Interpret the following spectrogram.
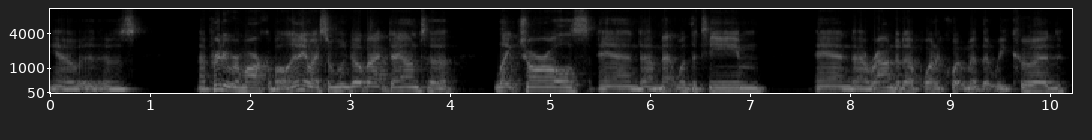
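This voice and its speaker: A man's voice: mid-range voice, a bit bright, rough recording. A man speaking at a conference, telling a story in a casual, rambling way with many fillers. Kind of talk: presentation talk. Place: conference hall.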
